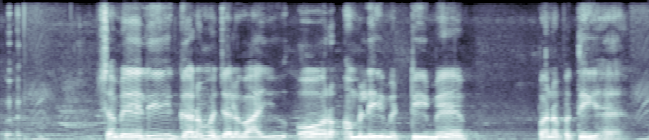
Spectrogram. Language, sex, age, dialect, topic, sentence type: Hindi, male, 18-24, Kanauji Braj Bhasha, agriculture, statement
